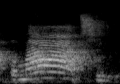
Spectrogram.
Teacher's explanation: Porque a sílaba tônica é o ma. Tomate. A sílaba que se estende é o ma, certo? Toda paroxítona é acentuada, pessoal, ou não?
